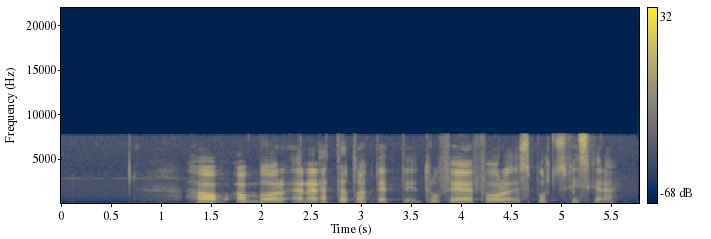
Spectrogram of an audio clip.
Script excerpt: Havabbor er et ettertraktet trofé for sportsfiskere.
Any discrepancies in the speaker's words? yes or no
yes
